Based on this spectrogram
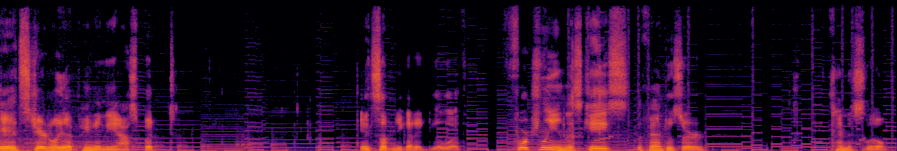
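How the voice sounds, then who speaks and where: With music in the background, the speech runs at a fairly quick pace broken by long, frequent pauses. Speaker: let's play gamer. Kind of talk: casual gameplay commentary. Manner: somewhat halting, stuttered.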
